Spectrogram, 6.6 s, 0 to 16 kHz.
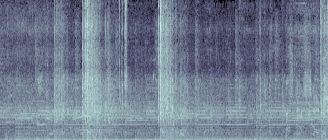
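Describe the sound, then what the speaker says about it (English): Gunfire in Red Dead Redemption 2 during a train hijacking cracks out a few times, with sharp shots near 1.7 and 3.2 seconds over steady rumbling game noise while people talk. "Why don't you shoot those bastards?"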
